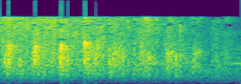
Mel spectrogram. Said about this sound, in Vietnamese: Giỏi, các vị giỏi cho chàng pháo tay đi.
